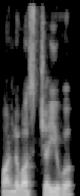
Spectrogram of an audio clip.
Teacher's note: संधि के नियम का अ जो मैंने आपको बात बताई कि विसर्ग के बाद अगर च छ श है तो वो सा की जगह शा बन जाएंगे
